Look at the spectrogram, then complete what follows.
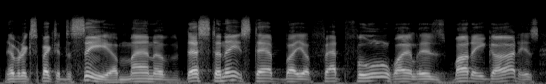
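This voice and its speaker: A man's voice: mid-range voice, moderate pace, fairly bright tone, clean tone, close to an everyday voice. Guy doing a bold hard-boiled hero, middle range voice, sure of himself, old time radio adventure. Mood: taunting. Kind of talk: 1940s-50s radio drama acting. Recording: vintage radio broadcast recording.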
